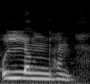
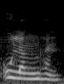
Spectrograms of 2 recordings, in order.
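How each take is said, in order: First: The word is pronounced carefully, with full sounds. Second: The word is pronounced loosely, as in everyday speech. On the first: This is the standard pronunciation. "इसका उच्चारण वैसे होता है" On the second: This is how people say it in everyday talk. "हम क्या बोलते हैं बोलचाल की भाषा में"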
